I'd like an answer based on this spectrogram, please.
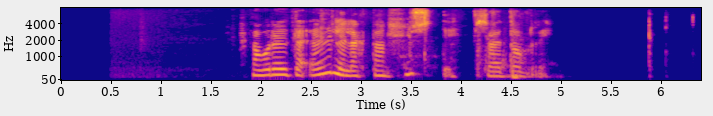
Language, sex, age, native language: Icelandic, female, 50-59, Icelandic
